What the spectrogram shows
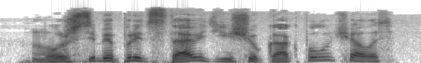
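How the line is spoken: Laughing. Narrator (Russian): сквозь смех выговорил я

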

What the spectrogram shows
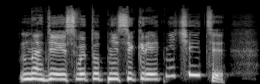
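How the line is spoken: Cheerful. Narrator (Russian): весело сказала Вера

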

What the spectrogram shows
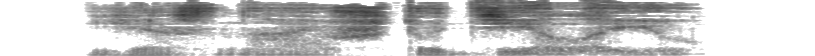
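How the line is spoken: Whispered reply. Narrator (Russian): шепотом ответил Трикс

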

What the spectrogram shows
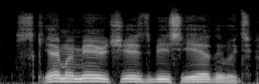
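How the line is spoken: Dull, gloomy drawl. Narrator (Russian): уныло протянул я

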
